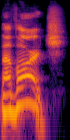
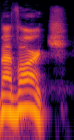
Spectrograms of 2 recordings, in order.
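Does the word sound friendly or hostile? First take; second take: friendly; hostile. First: It is said in a friendly, greeting tone. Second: It is said in a hostile, insulting tone. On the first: It is a greeting. The speaker calls it right. "So if you say it right" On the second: It calls the listener a bastard. The speaker calls it wrong. "If you say it wrong"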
